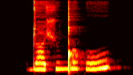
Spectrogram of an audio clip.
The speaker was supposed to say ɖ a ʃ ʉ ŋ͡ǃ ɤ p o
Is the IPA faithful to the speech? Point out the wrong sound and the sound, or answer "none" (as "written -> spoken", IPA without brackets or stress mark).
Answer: none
